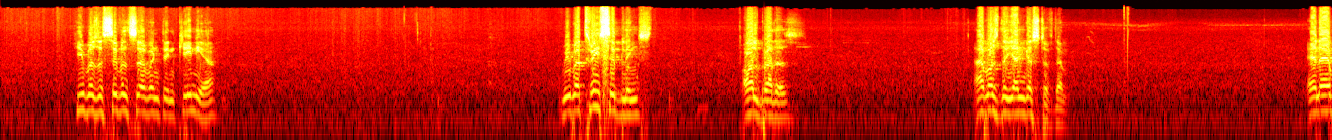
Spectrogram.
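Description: An elderly man speaks through a microphone in short phrases with long pauses.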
